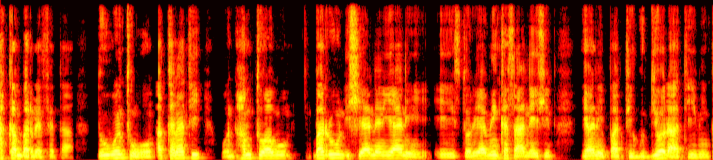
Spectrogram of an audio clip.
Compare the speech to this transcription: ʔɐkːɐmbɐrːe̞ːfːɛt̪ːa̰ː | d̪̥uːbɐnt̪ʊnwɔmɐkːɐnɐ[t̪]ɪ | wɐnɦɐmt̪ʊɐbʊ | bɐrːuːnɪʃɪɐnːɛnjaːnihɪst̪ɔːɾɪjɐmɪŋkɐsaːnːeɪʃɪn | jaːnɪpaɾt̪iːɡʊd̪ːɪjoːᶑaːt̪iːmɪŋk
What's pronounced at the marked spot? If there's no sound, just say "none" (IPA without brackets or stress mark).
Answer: t̪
